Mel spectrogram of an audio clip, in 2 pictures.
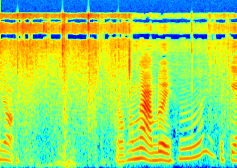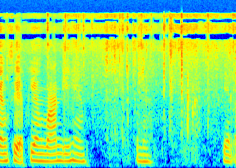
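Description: Dry leaves rustle as hands brush through them.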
